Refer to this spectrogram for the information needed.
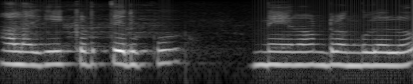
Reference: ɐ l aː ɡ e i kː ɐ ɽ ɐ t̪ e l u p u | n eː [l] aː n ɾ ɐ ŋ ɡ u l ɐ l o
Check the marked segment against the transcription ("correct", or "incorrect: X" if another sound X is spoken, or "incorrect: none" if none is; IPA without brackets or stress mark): correct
